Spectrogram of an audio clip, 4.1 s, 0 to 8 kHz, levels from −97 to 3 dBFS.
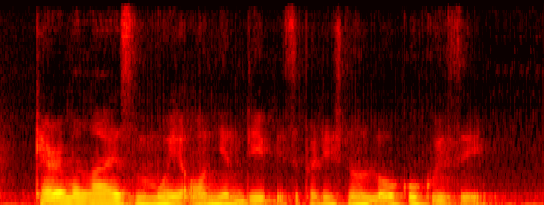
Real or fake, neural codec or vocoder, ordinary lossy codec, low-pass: fake; codec, 16 kHz, 0.9 kbps, LongCat-Audio-Codec; none; none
